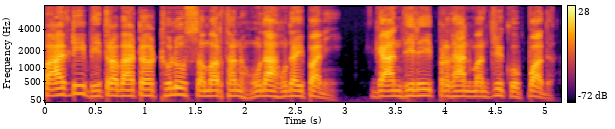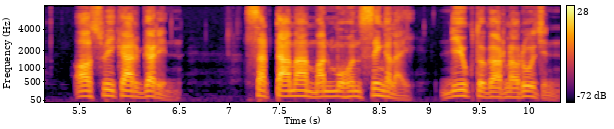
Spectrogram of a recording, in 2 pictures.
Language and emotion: Nepali, neutral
